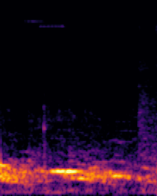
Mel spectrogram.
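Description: Fancy pigeons of foreign breeds on a farm give a soft, low throaty coo, a short murmuring burst close by with light rustling at the end.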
